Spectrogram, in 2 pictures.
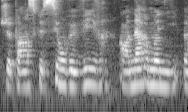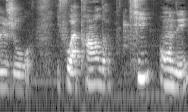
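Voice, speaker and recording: Noticeable background noise accompanies a woman speaking at a very slow pace with a medium pitch in a Quebec accent. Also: ordinary pitch variation. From Quebec, Canada. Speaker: storyteller. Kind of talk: interview answer.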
